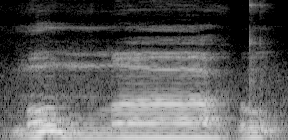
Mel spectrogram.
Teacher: Nama Allah itu kita baca dengan tebal, iaitu Mullahu.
